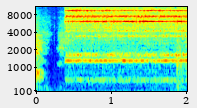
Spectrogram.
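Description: An old desk telephone's bell starts ringing about a third of a second in and rings steadily.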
